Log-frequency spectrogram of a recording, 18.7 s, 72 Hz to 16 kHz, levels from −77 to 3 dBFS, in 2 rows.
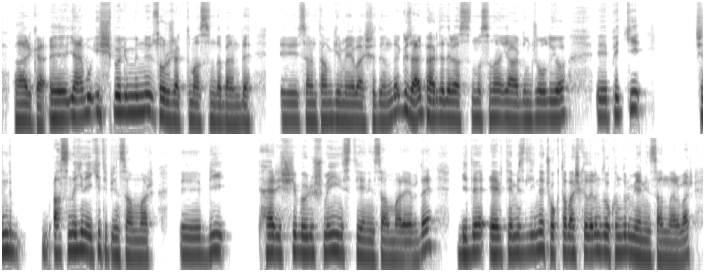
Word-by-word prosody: Harika, 125 -4 +1
eee, 140 - +4
yani, 145 +2 +4
bu 170 -1 +2
iş 170 0 -3
bölümünü 175 +1 +4
soracaktım 135 -5 +1
aslında 125 0 -2
ben 120 0 -1
de, 120 -1 -2 0.4
eee, 130 -1 -3
sen 130 0 -2
tam 135 +1 -1
girmeye 130 -2 0
başladığında. 130 +5 -2
Güzel, 165 -5 +4
perdelere 145 -2 +3
asılmasına 140 +1 -2
yardımcı 135 0 0
oluyor. 145 +3 +1 0.3
Eee, 150 -1 -1
peki 200 +5 -3 0.6
şimdi 160 0 0 0.5
aslında 155 +2 +2
yine 165 -1 +3
2 150 +3 -2
tip 150 -2 -8
insan 130 -2 -1
var, 120 -1 -3 0.3
ııı 135 -1 -2
1 155 0 -2 0.4
her 150 0 +3
işi 145 +2 -1
bölüşmeyi 150 +2 +1
isteyen 145 -3 -3
insan 120 0 -2
var 120 -1 0
evde, 120 +12 +1 0.3
1 140 0 0
de 155 +1 +2
ev 145 -1 +5
temizliğine 150 +3 -1
çok 150 -2 -1
da 150 - +2
başkaları 150 +1 +2
dokundurmayan 150 -3 +1
insanlar 120 -1 -2
var, 125 +3 -2
145 Hz, 155 wpm, -22 LUFS, 130-155 Hz, 0.6 s, ev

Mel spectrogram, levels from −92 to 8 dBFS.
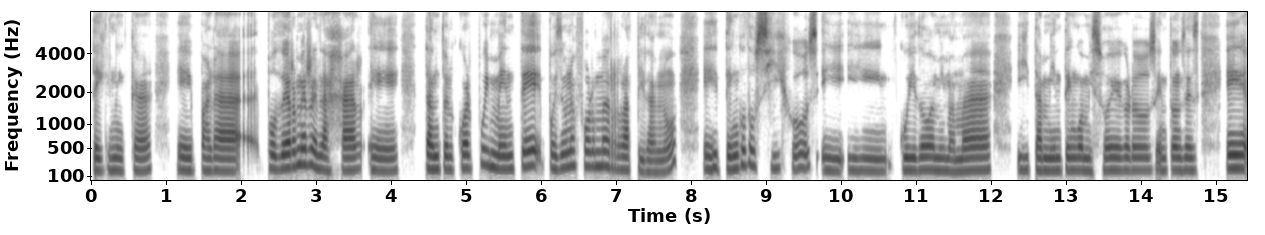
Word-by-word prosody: técnica, 170 +1 -2 0.3
eh, 170 -1 0
para 165 -2 +3 0.4
poderme 200 +5 +4
relajar, 175 -4 +2
eh, 165 -1 -1 0.3
tanto 185 -1 +3
el 180 -1 -2
cuerpo 195 +7 0
y 235 - 0
mente, 200 +3 +2
pues, 190 -3 -1
de 200 - 0
una 225 +2 0
forma 220 0 0
rápida, 175 -5 -2
¿no?, 160 - -2 0.3
eh, 185 +2 -1
tengo 190 +5 +1
2 230 -4 +5
hijos 195 +2 0
y 170 -1 -3
y 165 -1 -5 0.2
cuido 175 0 +1
a 175 - +1
mi 170 0 -2
mamá, 165 +2 +1 0.3
y 175 0 -5
también 170 -1 0
tengo 175 0 0
a - - 0
mis 165 -2 -1
suegros, 175 0 -1
entonces, 170 0 -2 0.4
eh, 195 -1 +5
175 Hz, 135 wpm, -25 LUFS, 170-195 Hz, 0.4 s, 2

